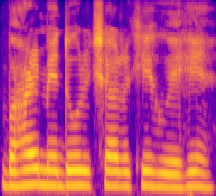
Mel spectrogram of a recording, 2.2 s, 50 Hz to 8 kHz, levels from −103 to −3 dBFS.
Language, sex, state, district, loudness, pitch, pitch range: Hindi, female, Arunachal Pradesh, Papum Pare, -14 LUFS, 220 Hz, 210-225 Hz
